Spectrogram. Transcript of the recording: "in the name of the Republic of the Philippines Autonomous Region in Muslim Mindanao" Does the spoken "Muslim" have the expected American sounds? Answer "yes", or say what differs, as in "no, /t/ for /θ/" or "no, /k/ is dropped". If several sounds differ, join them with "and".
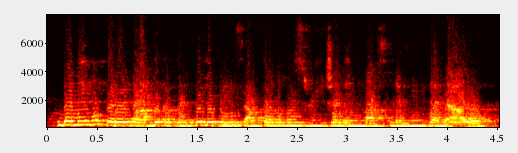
no, /s/ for /z/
